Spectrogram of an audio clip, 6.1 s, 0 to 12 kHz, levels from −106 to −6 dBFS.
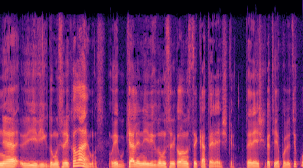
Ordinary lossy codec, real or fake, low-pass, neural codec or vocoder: AAC, 64 kbps; real; 10.8 kHz; none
